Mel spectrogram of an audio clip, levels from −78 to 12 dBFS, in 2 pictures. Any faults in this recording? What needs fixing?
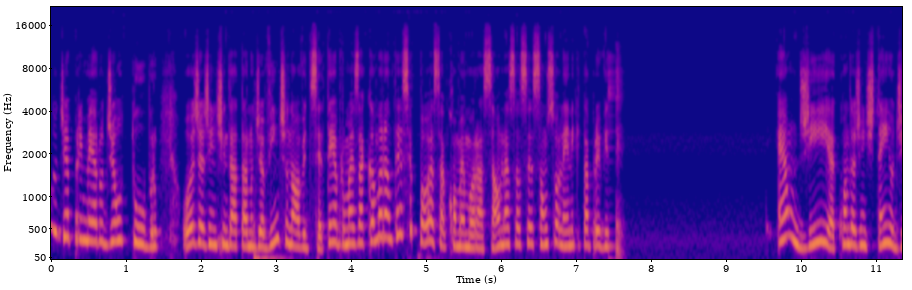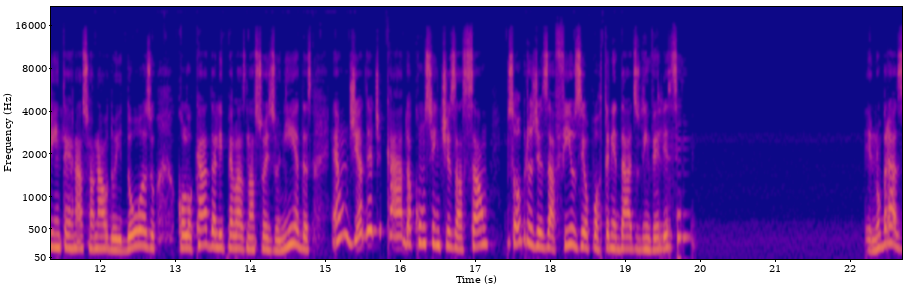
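From 2.92 to 5.53 s there are GSM signalling bursts: a nearby 2G phone's radio pulses get rectified into a galloping tick-and-buzz at about 217 Hz, roughly 30 dB below the audio. Keep phones away from the rig or switch them off.

There are two long network dropouts, from 7.43 to 9.55 s (2.1 s) and from 19.77 to 22.21 s (2.4 s). The receiver bridges each gap with a fading continuation of the last sound instead of silence, and that stretch of audio is simply gone. The likely cause is network trouble. A steadier connection, or a bigger jitter buffer, would prevent them.

Short concealed packet loss shows up at 19.47 s (20 ms), 19.57 s (20 ms) and 19.69 s (40 ms). Each one is a brief smear or wobble where the decoder guessed at the missing audio. The cluster runs straight into the second dropout. Fixing the network path should clear these too.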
